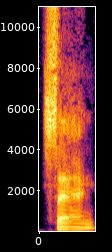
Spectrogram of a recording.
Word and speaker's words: Tsang: a n and then my last name is sang there's a silent T so it's t for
